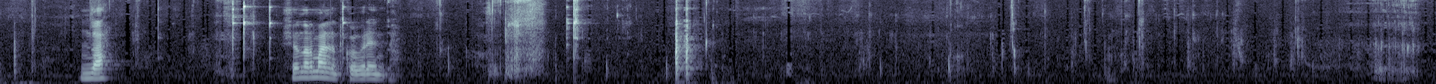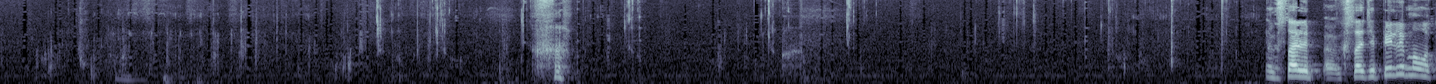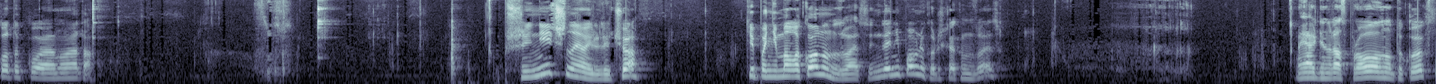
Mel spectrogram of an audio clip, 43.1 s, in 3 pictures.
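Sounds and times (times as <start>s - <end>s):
person chewing and mouth noises: 7.0s - 27.0s, 29.8s - 31.8s, 38.8s - 41.7s.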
